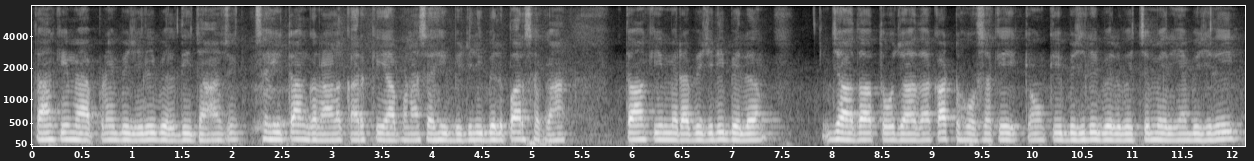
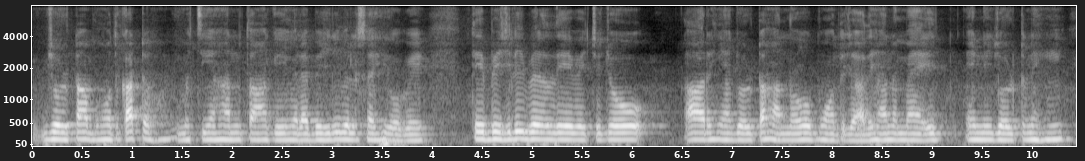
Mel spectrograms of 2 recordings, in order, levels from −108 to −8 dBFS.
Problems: none marked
